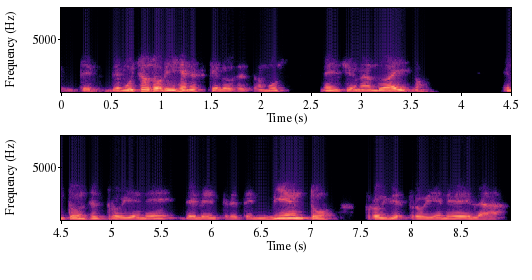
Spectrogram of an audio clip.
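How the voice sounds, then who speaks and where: A man with a husky, slightly breathy voice teaches a church discipleship class to an online group. He speaks in a measured way, often restating a phrase or pausing to find the right word. The sound is thin and phone-like, as on a video call. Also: medium pitch. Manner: measured, restates phrases and pauses to search for words.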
